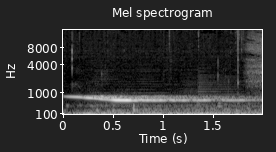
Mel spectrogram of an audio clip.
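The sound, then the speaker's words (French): A single long, smooth tonal moan glides slowly downward and then holds steady, like a whale call, over a low rumbling wash of underwater-like noise. “ses arbres où poussent des bons becs et ses baleines qui flottent dans le ciel.”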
